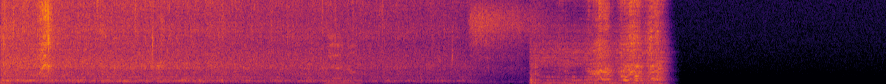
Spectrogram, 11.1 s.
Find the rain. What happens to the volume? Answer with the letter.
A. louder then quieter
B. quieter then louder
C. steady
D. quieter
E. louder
D.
